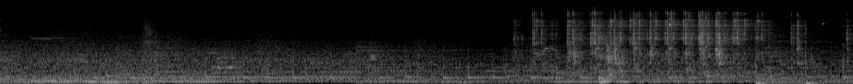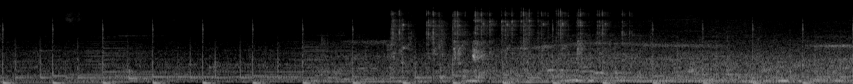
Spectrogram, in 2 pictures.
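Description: A sewing machine stitches a kurti in close, rapid runs of needle strokes, pausing briefly between two bursts of fast mechanical clatter.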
